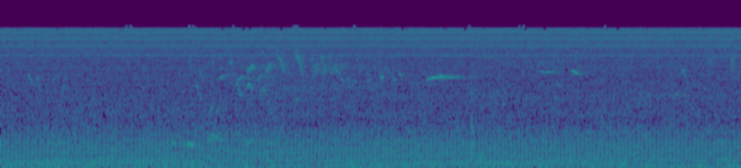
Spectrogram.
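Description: Faint outdoor ambience: a few scattered bird chirps and short whistles over a steady low hiss and hum.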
